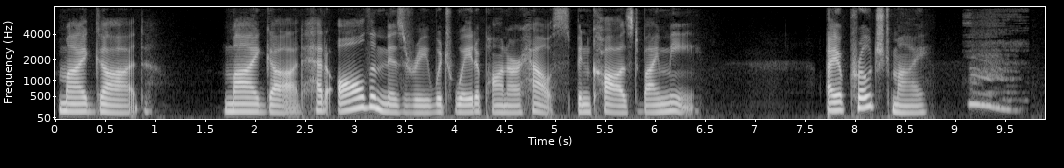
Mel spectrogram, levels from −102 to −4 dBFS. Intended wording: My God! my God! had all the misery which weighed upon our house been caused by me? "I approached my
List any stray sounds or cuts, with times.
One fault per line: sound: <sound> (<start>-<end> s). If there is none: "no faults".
sound: sigh (9.1-9.8 s)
